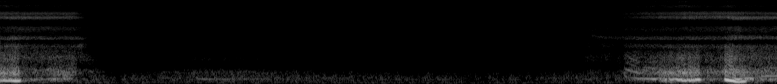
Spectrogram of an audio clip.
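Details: Snoring from a sleeping dog.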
